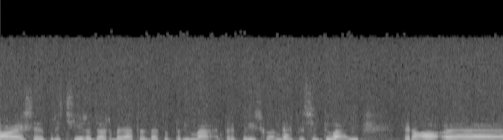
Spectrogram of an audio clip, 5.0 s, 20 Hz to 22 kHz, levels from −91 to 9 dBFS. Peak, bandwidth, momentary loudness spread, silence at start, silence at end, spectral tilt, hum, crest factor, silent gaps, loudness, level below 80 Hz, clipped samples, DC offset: -10 dBFS; 17 kHz; 10 LU; 0 s; 0 s; -5 dB/octave; none; 16 dB; none; -27 LUFS; -56 dBFS; under 0.1%; under 0.1%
